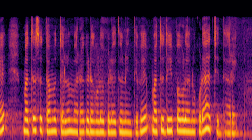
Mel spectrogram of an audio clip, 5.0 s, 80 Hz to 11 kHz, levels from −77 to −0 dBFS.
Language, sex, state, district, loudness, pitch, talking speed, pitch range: Kannada, female, Karnataka, Bidar, -14 LUFS, 225 Hz, 120 wpm, 215-235 Hz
